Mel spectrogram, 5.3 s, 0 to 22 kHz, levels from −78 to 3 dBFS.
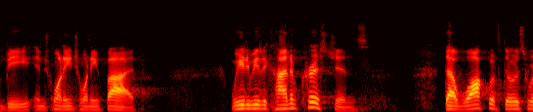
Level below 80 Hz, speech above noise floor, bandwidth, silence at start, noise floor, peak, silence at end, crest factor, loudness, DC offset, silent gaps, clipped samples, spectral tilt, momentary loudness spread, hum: -76 dBFS; 33 dB; 15.5 kHz; 0 s; -65 dBFS; -12 dBFS; 0 s; 22 dB; -31 LUFS; under 0.1%; none; under 0.1%; -5.5 dB/octave; 11 LU; none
